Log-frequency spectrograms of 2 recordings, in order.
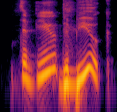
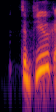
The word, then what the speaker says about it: Dubuque: Dubuque, Iowa. Dubuque, Iowa.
